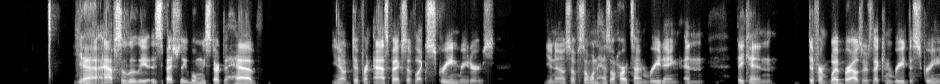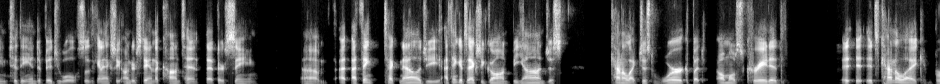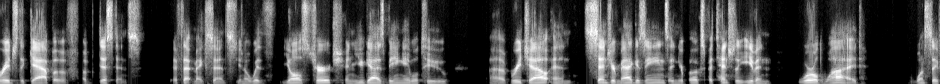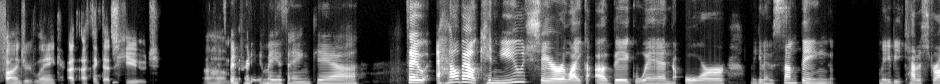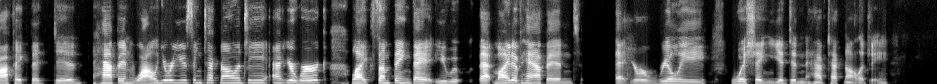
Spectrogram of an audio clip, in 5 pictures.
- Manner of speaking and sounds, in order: tapping; other background noise
- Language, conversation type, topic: English, unstructured, How is technology changing your everyday work, and which moments stand out most?
- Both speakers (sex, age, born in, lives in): female, 50-54, United States, United States; male, 35-39, United States, United States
